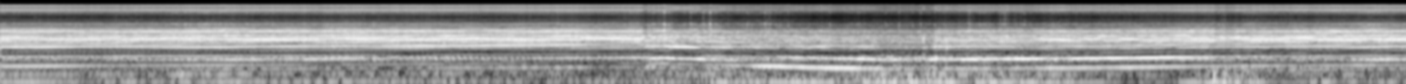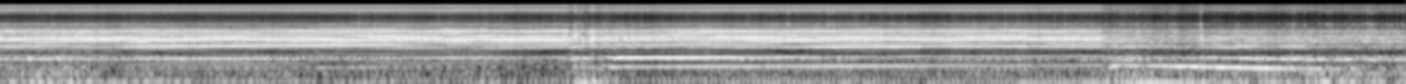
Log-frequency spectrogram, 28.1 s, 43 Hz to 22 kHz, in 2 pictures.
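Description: Porsche 944 race car's four-cylinder engine running hard at high revs, heard from inside the stripped cabin. The revs drop sharply about seven seconds in and again near the end, then climb back up.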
